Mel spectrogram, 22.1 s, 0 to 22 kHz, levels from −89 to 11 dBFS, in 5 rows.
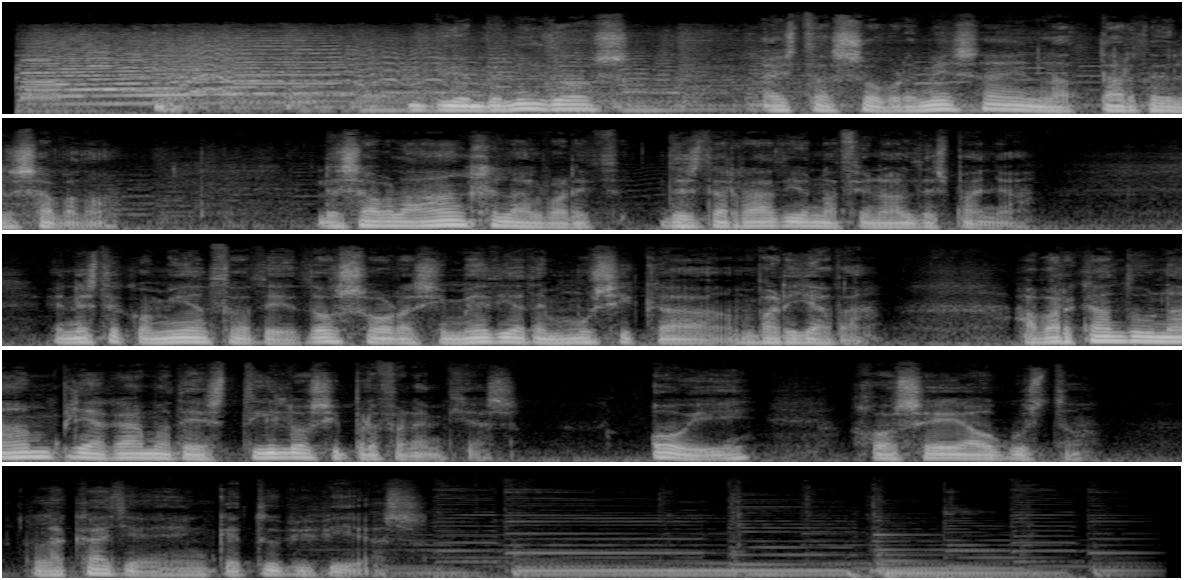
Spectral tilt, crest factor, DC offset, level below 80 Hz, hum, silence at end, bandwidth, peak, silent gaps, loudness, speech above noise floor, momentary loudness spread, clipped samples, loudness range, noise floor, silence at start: -6 dB/octave; 18 dB; under 0.1%; -46 dBFS; none; 0.2 s; 14.5 kHz; -8 dBFS; none; -25 LUFS; 29 dB; 17 LU; under 0.1%; 9 LU; -53 dBFS; 0.05 s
